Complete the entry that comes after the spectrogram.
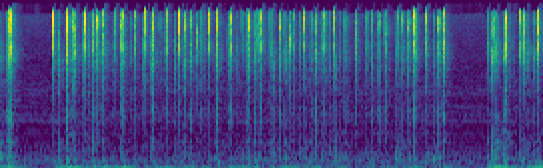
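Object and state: Glass tabletop.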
